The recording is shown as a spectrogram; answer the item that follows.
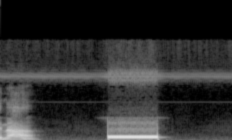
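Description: A telephone busy tone: one loud, steady two-pitch beep about half a second long, about a second in. It is the sign of a phone line disconnecting.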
